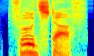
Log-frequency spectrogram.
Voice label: "foodstuff", American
